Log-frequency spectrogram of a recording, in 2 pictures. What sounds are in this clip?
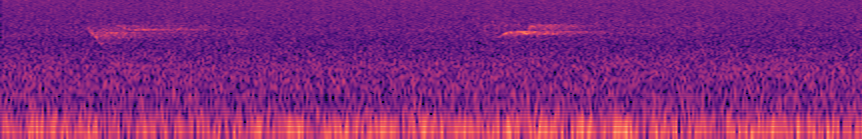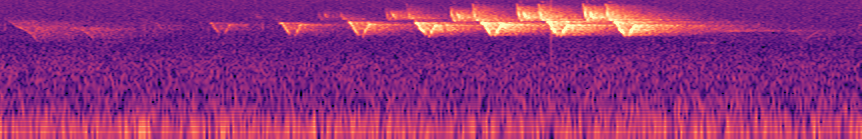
Blue-headed Vireo, Ovenbird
